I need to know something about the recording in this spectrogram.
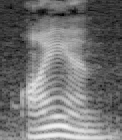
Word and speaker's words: iron: 자, 이 표현에서 iron이라고 발음하지 마시고 요 철은요, iron. iron. 이렇게 발음해 주시면 되겠습니다.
